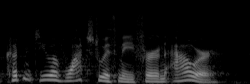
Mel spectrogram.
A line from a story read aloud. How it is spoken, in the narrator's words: gently chided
